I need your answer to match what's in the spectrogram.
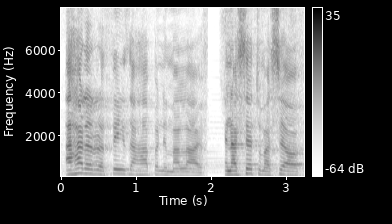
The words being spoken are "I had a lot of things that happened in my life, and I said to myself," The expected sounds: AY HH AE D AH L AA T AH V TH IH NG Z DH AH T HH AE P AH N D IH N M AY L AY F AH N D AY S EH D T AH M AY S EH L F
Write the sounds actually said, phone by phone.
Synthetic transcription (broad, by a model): AY HH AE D AH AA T AH V TH IH NG Z DH AH T HH AE P AH N D IH N M AY L AY F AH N AY S EH D T AH M AY S EH L F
